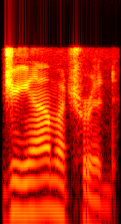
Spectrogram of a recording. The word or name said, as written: geometrid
